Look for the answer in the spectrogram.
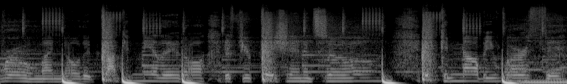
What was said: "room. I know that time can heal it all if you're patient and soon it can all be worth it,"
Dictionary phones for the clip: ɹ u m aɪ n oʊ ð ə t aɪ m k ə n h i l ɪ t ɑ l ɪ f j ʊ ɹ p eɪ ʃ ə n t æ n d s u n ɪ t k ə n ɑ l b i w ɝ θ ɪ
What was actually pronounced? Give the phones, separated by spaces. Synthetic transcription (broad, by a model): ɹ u m aɪ n oʊ ð ə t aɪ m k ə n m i l ɪ t ɑ l ɪ f j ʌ ɹ p eɪ ʃ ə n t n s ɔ ɪ t k ə n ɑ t b i w ɝ θ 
